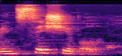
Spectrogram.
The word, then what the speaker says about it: insatiable: instance human beings are insatiable so not human beings are intractable insatiable so notice that stress is on the second syllable say in satiable okay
